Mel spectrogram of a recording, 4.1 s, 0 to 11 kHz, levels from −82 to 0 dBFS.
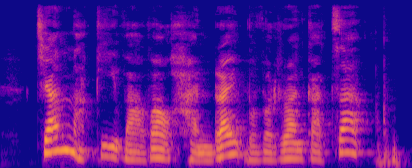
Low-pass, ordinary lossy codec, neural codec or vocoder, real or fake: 9.9 kHz; AAC, 64 kbps; codec, 16 kHz in and 24 kHz out, 2.2 kbps, FireRedTTS-2 codec; fake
